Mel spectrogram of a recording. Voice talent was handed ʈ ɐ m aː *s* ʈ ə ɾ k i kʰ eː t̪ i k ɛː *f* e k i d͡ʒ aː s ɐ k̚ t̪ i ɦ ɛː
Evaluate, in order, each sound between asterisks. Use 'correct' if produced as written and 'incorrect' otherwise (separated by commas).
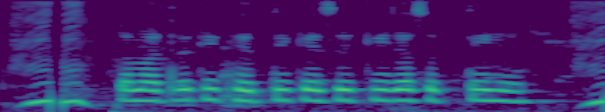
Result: incorrect, incorrect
